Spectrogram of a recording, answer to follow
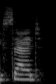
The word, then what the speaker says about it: said: if you spotted that head rhymes with said super work now said is a bit of a tricky word isn't it and it doesn't look the same as the spelling of head but they both have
